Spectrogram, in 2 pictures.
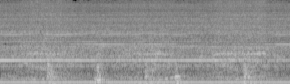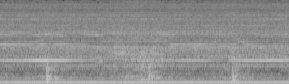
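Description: A metal table slides back and forth with thuds as it stops.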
